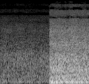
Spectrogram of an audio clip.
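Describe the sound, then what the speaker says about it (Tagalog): Rain pours onto the roof of a small shop on a dark, wet day, a dense hissing patter that jumps abruptly louder halfway through and then holds steady. "Tunog din yung patak ng ulan sa bubong."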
